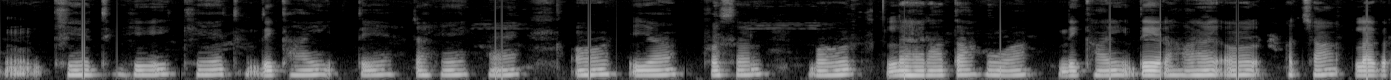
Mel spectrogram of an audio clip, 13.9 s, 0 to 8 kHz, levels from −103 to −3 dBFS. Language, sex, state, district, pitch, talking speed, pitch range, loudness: Hindi, male, Bihar, Bhagalpur, 135 Hz, 100 wpm, 130-145 Hz, -38 LUFS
